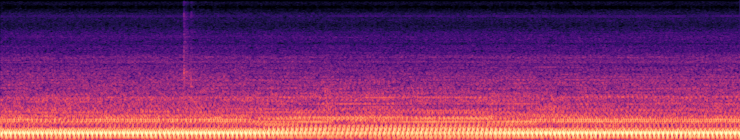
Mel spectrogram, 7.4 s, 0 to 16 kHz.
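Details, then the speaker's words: Doug Rippie 1995 Corvette LT1-383 stroker on an engine dyno (4.040" bore, flat-top Mahle pistons, 1mm rings, cam possibly a Comp 306) idling before the first pull: an even V8 rumble with no skips or smoke, firing clean and normal. "no missing or I mean we'd be able to hear in here too but outside sounds clear"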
